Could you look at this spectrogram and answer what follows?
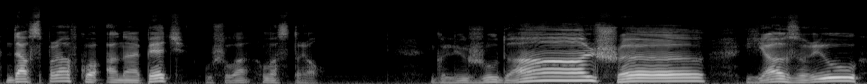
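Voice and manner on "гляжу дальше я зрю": slow, louder trance intoning; measured tone. Acted. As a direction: chant it, deliberate and even. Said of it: "размеренным тоном".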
